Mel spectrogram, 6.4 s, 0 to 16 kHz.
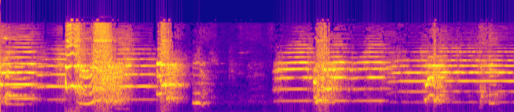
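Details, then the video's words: Bentley the Mastiff howls along with a trumpet playing Over the Rainbow; long wavering harmonic howls rise and fall, mixed with bright sustained trumpet notes, broken by short pauses. "Bentley the Mastiff Trumpet 2 Over the Rainbow"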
